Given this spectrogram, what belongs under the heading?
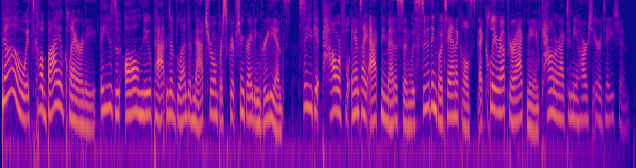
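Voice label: English US, female, narration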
